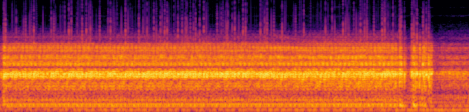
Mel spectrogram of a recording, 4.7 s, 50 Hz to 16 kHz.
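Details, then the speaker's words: Zenith 4-B-231 vintage radio with synchronous vibrator: loud steady raspy hash buzz through the speaker with the earth ground lead disconnected, dropping sharply near the end. "so it's to reduce the hash noise coming from the synchronous vibrator here because you can hear that thing humming around"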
